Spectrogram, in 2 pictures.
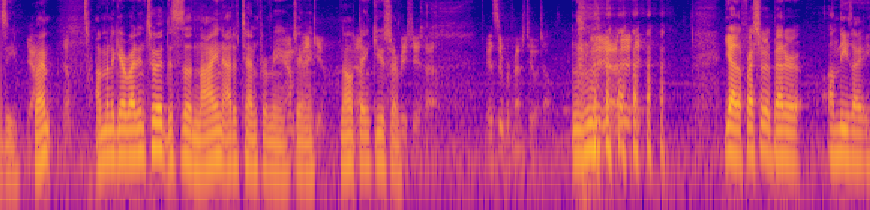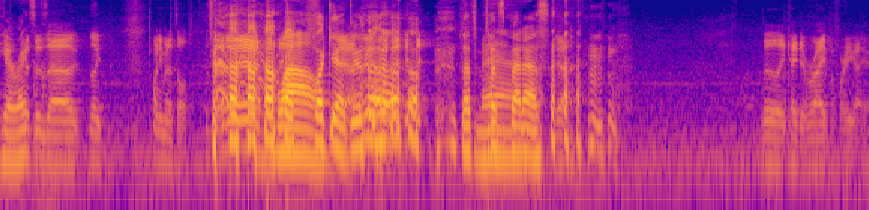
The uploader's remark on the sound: We are proudly recording out of Las Vegas' own Scenic Brewing Company.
